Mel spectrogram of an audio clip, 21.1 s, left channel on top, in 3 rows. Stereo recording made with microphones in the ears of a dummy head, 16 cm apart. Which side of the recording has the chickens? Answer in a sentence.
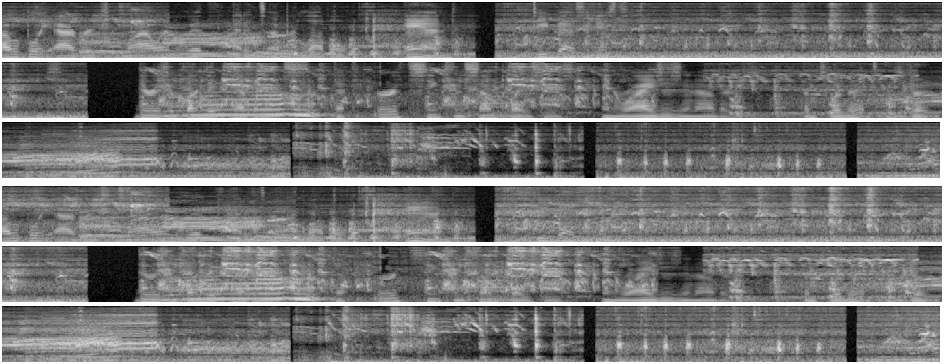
You can hear the chickens on the right.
